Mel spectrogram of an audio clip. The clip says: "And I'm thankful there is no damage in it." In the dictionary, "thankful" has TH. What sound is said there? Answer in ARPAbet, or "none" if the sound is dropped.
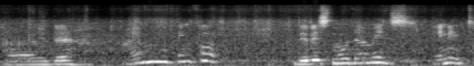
T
